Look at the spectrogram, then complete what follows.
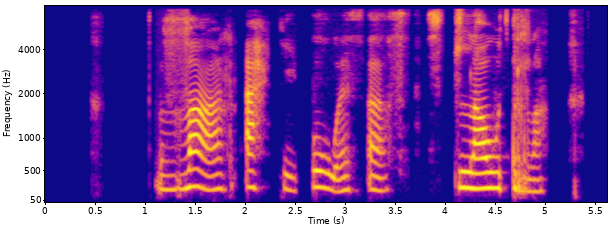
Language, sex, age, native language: Icelandic, male, 6, Icelandic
